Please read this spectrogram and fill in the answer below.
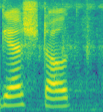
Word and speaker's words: gestalt: parts it was before pronounced gashed out is a german word that means roughly means shape form essence or whole gestalt is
